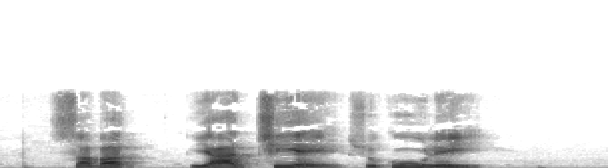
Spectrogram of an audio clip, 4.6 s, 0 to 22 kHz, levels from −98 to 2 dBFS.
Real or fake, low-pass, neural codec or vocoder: real; 9.9 kHz; none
